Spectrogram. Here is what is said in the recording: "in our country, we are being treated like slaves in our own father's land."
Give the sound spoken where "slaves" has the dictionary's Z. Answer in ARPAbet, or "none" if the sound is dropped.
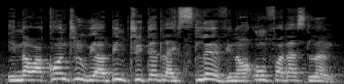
none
